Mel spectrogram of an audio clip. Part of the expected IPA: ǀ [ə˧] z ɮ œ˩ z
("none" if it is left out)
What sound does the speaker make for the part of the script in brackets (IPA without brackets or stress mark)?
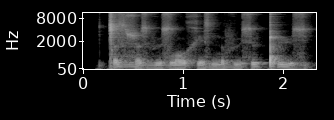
ə˧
